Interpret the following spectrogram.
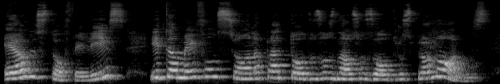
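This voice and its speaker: High-voiced Brazilian woman teaching English. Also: animated, a little mellow. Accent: Brazilian Portuguese. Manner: patient, drawn-out model phrases, diminutive reassurances. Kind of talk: classroom grammar lesson. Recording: echoey room.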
